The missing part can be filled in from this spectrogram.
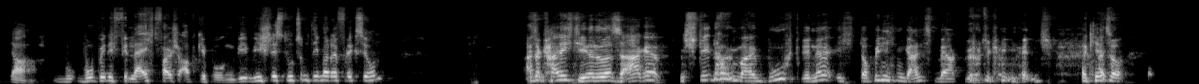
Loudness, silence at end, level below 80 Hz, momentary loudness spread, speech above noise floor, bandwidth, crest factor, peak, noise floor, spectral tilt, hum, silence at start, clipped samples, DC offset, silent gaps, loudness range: -18 LUFS; 0.5 s; -62 dBFS; 11 LU; 50 dB; 15.5 kHz; 18 dB; -2 dBFS; -69 dBFS; -4.5 dB/octave; none; 0.1 s; under 0.1%; under 0.1%; none; 5 LU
